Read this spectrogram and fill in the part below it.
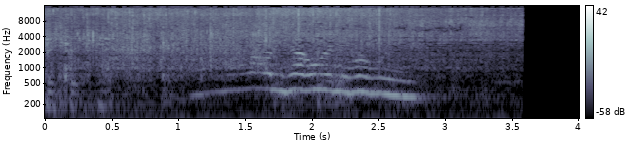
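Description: Oil sizzles steadily in a pan while a bread omelette cooks on low gas, a constant bright crackling hiss up close; a faint voice murmurs briefly underneath before the sound cuts off abruptly.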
